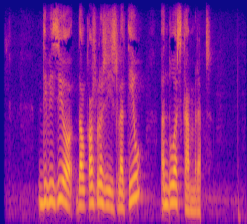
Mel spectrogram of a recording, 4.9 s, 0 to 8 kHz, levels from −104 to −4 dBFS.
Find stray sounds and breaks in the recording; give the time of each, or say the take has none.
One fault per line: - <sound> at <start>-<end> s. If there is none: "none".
- dropout at 4.0-4.1 s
